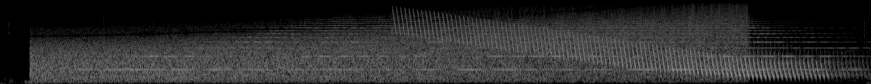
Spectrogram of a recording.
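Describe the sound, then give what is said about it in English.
A sustained, band-passed synth pad in a music track, played from bar 23 and sent to reverb, with a wobbling tremolo that seems to pan from side to side. A bright filter sweep glides downward midway before the pad cuts off. “I said I like tremolo, and this is moving from left to right.”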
